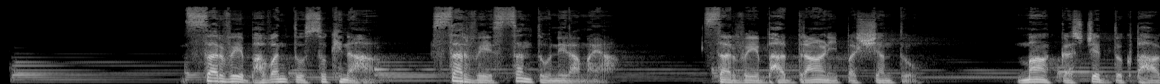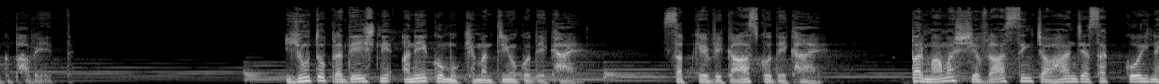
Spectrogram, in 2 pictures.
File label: Emotional VO, Political Ad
